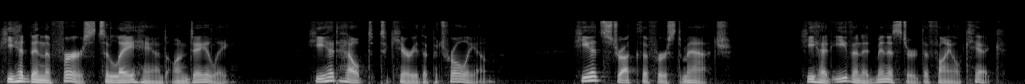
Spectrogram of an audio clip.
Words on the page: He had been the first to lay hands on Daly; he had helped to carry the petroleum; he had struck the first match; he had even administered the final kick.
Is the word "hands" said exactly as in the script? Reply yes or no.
no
